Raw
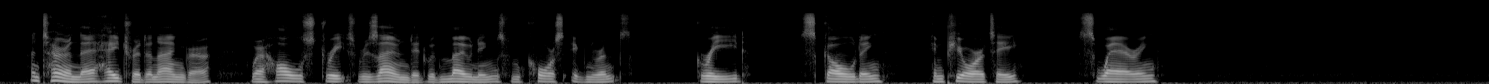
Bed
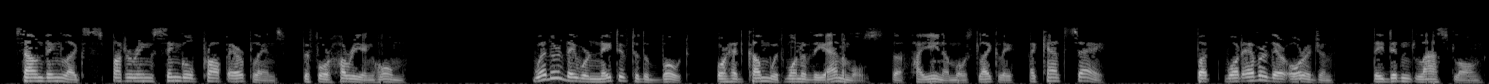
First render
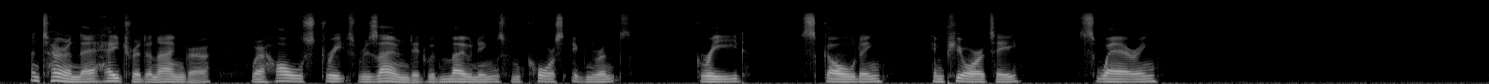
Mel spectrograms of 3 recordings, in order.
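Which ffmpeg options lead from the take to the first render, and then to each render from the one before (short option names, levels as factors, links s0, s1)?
-af "volume=0.891"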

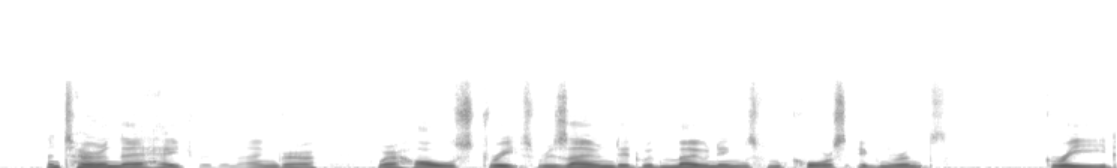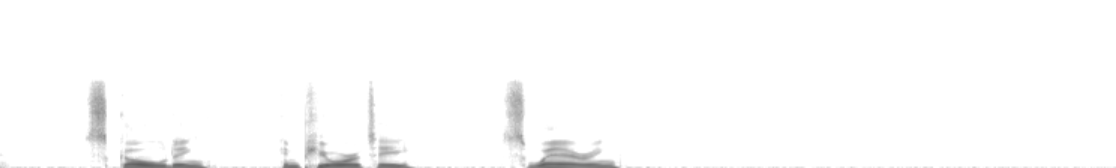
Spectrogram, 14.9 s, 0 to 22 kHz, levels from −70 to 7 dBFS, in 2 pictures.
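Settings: -filter_complex "[0:a]asplit=3[s0][s1][s2];[s0]atrim=end=1.28,asetpts=PTS-STARTPTS,afade=t=out:st=0.98:d=0.3:silence=0.0630957[s3];[s1]atrim=start=1.28:end=1.63,asetpts=PTS-STARTPTS,volume=0.0631[s4];[s2]atrim=start=1.63,asetpts=PTS-STARTPTS,afade=t=in:d=0.3:silence=0.0630957[s5];[s3][s4][s5]concat=n=3:v=0:a=1"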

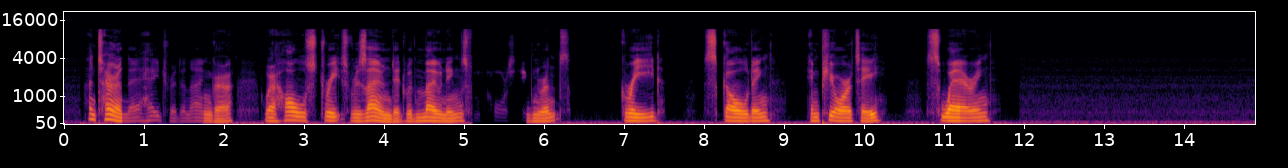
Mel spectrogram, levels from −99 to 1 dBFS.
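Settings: -filter_complex "[0:a]asettb=1/sr,asplit=3[s0][s1][s2];[s0]atrim=end=0.724[s3];[s1]atrim=start=0.72:end=1.75,asetpts=PTS-STARTPTS,afade=t=in:d=0.004:c=qsin,afade=t=out:st=1.026:d=0.004:c=qsin,acompressor=threshold=0.00794:ratio=20:attack=3.2:release=140:knee=1:detection=peak[s4];[s2]atrim=start=1.746[s5];[s3][s4]acrossfade=d=0.004:c1=hsin:c2=qsin[s6];[s6][s5]acrossfade=d=0.004:c1=qsin:c2=hsin,asplit=3[s7][s8][s9];[s7]afade=t=out:st=5.09:d=0.02[s10];[s8]bandpass=f=2400:t=q:w=19,afade=t=in:st=5.09:d=0.02,afade=t=out:st=5.78:d=0.02[s11];[s9]afade=t=in:st=5.78:d=0.02[s12];[s10][s11][s12]amix=inputs=3:normalize=0,asettb=1/sr,asplit=3[s13][s14][s15];[s13]atrim=end=10.084[s16];[s14]atrim=start=10.08:end=11.2,asetpts=PTS-STARTPTS,afade=t=in:d=0.004:c=qsin,afade=t=out:st=1.116:d=0.004:c=qsin,equalizer=f=340:t=o:w=2.2:g=7[s17];[s15]atrim=start=11.196[s18];[s16][s17]acrossfade=d=0.004:c1=hsin:c2=qsin[s19];[s19][s18]acrossfade=d=0.004:c1=qsin:c2=hsin"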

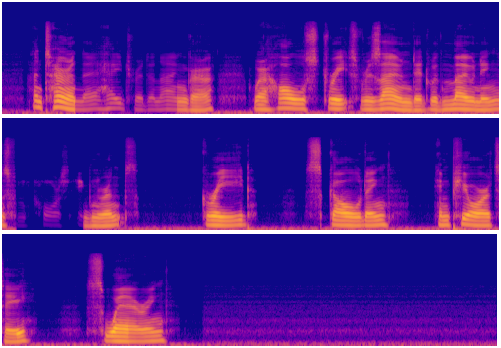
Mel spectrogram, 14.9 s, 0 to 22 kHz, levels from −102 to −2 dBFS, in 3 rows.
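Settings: -af "lowpass=f=1900:p=1,aecho=1:1:2.4:0.44"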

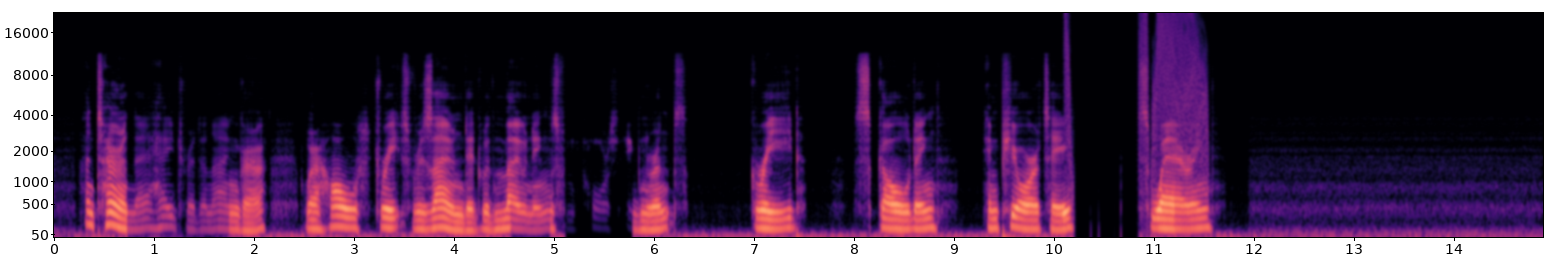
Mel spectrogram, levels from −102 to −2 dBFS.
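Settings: -filter_complex "[0:a]asettb=1/sr,asplit=3[s0][s1][s2];[s0]atrim=end=2.584[s3];[s1]atrim=start=2.58:end=3.21,asetpts=PTS-STARTPTS,afade=t=in:d=0.004:c=qsin,afade=t=out:st=0.626:d=0.004:c=qsin,lowpass=f=2000:w=0.5412,lowpass=f=2000:w=1.3066[s4];[s2]atrim=start=3.206[s5];[s3][s4]acrossfade=d=0.004:c1=hsin:c2=qsin[s6];[s6][s5]acrossfade=d=0.004:c1=qsin:c2=hsin,asplit=3[s7][s8][s9];[s7]afade=t=out:st=4.55:d=0.02[s10];[s8]highpass=f=870:p=1,afade=t=in:st=4.55:d=0.02,afade=t=out:st=4.95:d=0.02[s11];[s9]afade=t=in:st=4.95:d=0.02[s12];[s10][s11][s12]amix=inputs=3:normalize=0,asplit=3[s13][s14][s15];[s13]afade=t=out:st=10.09:d=0.02[s16];[s14]acrusher=bits=6:mix=0:aa=0.5,afade=t=in:st=10.09:d=0.02,afade=t=out:st=11.53:d=0.02[s17];[s15]afade=t=in:st=11.53:d=0.02[s18];[s16][s17][s18]amix=inputs=3:normalize=0"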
